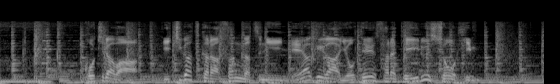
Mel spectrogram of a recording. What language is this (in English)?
Japanese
